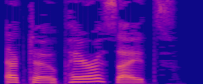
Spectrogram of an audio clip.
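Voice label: "ectoparasites", British English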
